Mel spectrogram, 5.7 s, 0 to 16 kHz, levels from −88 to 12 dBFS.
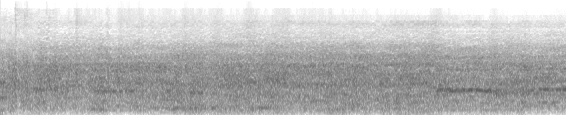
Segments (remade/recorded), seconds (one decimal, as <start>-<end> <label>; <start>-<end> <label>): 0.0-0.5 recorded; 0.5-5.7 remade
